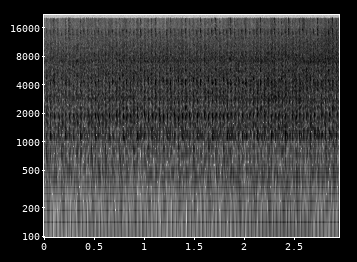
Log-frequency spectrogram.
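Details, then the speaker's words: 2002 Renault Master 2.2 dCi idling after fuel system repair, low fuel, checked for leaks: steady even diesel tick-over with smooth regular beat, no knocks or misses; normal idle after repair. "I just want to make sure there's no, so I'm just going to leave it ticking over for a few minutes."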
